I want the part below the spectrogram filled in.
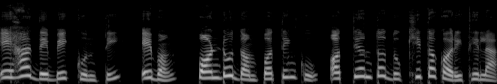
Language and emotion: Odia, neutral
